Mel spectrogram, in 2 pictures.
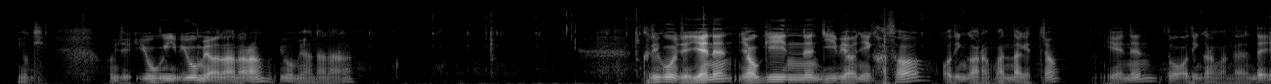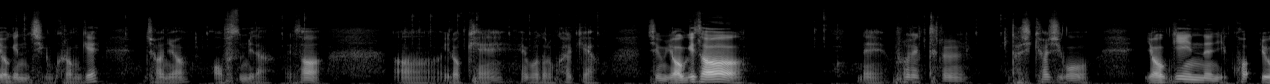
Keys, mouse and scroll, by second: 4.4 shift+right click, 8.4 shift+right click, 14.5 shift+right click, 22.3 shift+right click.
